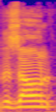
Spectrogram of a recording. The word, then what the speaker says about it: DAZN: it spelled the AZN pronounced they claim it's pronounced the zone I'm gonna go with it I hope this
